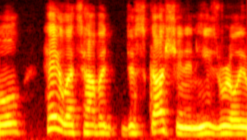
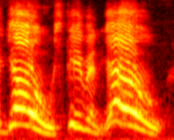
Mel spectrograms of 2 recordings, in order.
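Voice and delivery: excited mock shout; 10 semitones higher, much slower than usual. Rock star friend calling him on the phone, mock shout. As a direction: call out his name like an excited old friend.

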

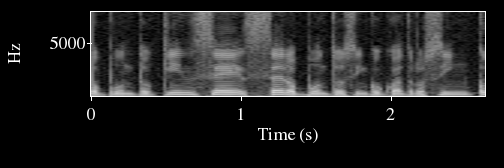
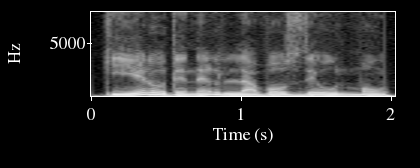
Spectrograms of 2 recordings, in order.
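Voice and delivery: lowered, pitch-shifted monster voice; monster voice effect; 6 semitones lower, 13 dB louder than usual. Shown as a demonstration. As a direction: voice pushed down like a monster. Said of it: "el efecto de la voz de monstruo".

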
